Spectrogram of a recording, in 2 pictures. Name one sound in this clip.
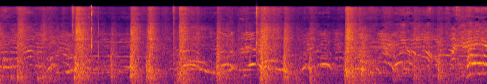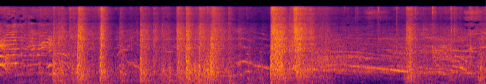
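A crowd shouts and cheers loudly in an echoing hall.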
